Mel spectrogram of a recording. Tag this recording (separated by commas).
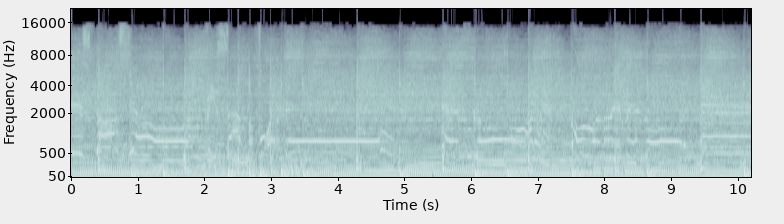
Music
